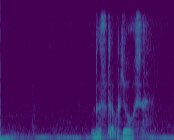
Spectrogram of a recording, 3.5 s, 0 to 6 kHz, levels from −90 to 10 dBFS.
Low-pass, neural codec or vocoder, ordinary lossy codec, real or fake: 5.4 kHz; codec, 16 kHz, 2 kbps, X-Codec, HuBERT features, trained on balanced general audio; none; fake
